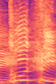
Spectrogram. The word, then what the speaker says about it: Kuti: It is Kuti, not Kun. It's Kuti. Oh, Kuti, Two not syllables.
